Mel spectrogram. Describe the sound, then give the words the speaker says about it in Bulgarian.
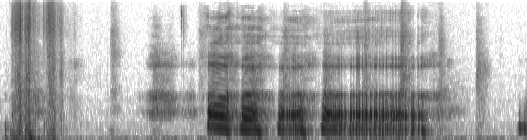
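A short breathy rustle, then a long, loud yawn from the character Ana Ana: a drawn-out voiced groan whose pitch slides and wavers for about three seconds before trailing off. “Най-накрая Ана Ана се прозява”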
